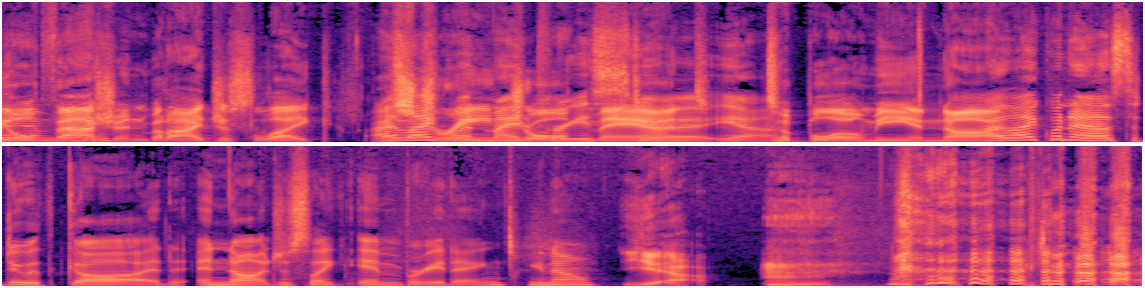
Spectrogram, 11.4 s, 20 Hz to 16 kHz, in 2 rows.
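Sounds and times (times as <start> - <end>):
speech: 0.0 - 11.3
laughter: 2.0 - 3.4, 10.2 - 11.3
low rumbling grunt: 9.5 - 10.1.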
